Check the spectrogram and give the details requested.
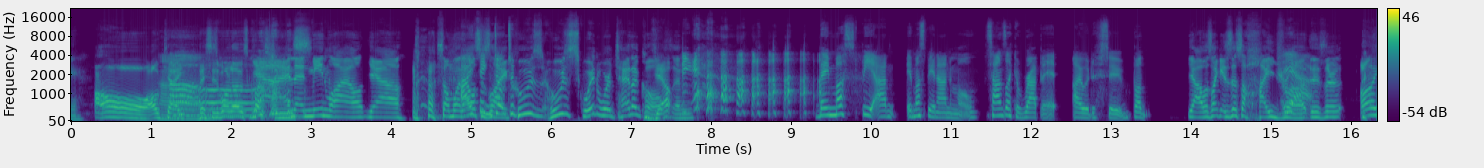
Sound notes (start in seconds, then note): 7.3 laughs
